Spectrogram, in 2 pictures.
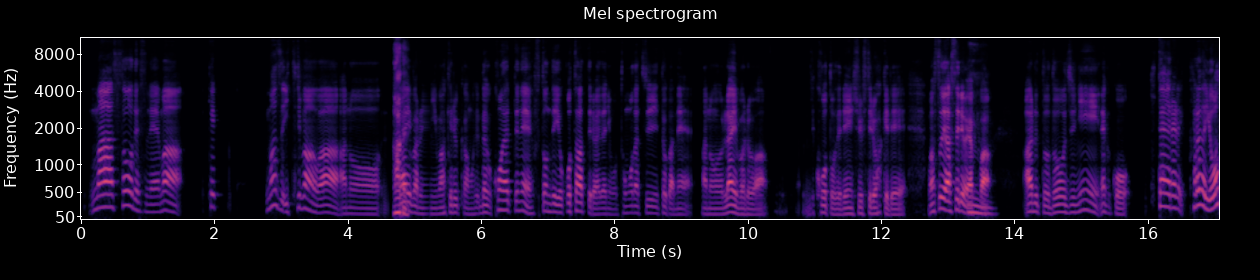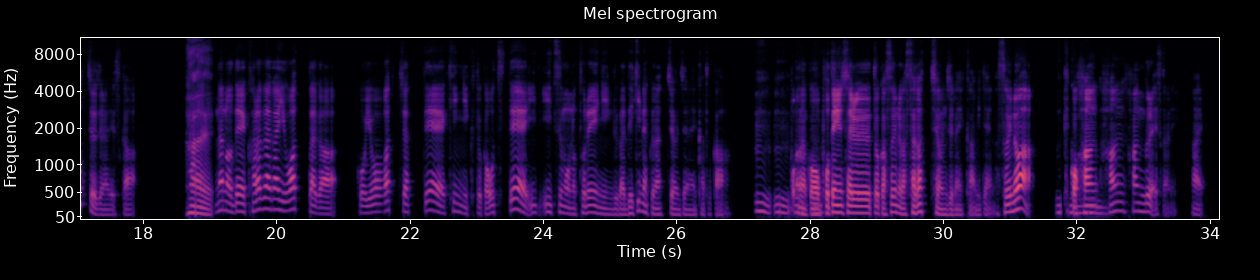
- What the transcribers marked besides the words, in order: none
- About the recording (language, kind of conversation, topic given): Japanese, advice, 病気やけがの影響で元の習慣に戻れないのではないかと不安を感じていますか？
